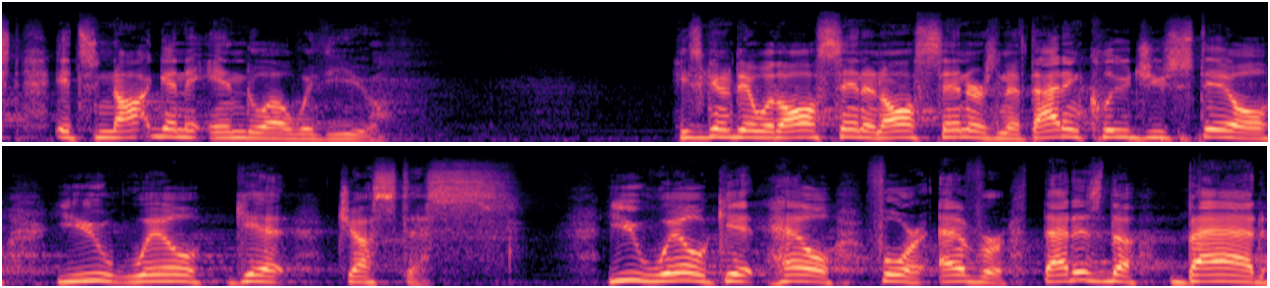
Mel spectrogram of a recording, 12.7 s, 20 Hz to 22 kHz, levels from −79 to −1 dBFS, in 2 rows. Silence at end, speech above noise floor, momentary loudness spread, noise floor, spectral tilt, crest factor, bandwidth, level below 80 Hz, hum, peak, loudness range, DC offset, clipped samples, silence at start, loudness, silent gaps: 0 s; 43 dB; 10 LU; -61 dBFS; -4.5 dB/octave; 18 dB; 15 kHz; -64 dBFS; none; 0 dBFS; 5 LU; under 0.1%; under 0.1%; 0 s; -18 LUFS; none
